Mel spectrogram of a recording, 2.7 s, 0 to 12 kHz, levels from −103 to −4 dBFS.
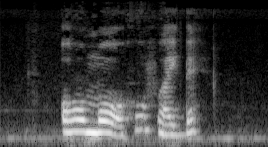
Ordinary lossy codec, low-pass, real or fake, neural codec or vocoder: Opus, 32 kbps; 9.9 kHz; real; none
